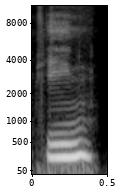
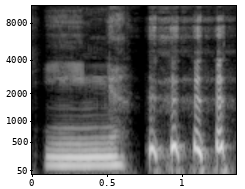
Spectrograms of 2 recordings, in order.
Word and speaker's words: Phing: Phing. Phing.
